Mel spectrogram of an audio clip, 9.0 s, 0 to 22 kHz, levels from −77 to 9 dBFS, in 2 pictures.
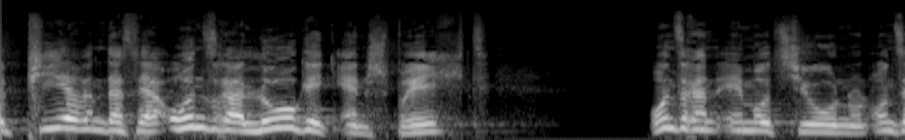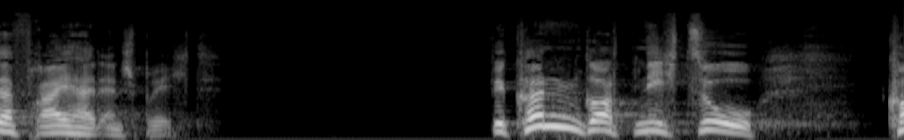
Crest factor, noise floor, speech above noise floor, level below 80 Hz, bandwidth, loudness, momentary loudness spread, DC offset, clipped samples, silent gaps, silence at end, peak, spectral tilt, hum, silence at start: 18 dB; -87 dBFS; 69 dB; -60 dBFS; 15 kHz; -18 LUFS; 11 LU; under 0.1%; under 0.1%; none; 0 s; 0 dBFS; -6 dB/octave; none; 0 s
